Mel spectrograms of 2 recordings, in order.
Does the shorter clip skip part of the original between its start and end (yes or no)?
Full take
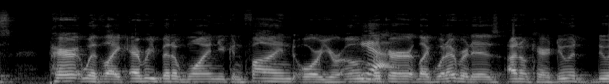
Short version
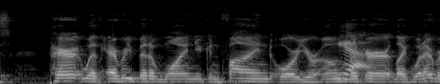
yes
